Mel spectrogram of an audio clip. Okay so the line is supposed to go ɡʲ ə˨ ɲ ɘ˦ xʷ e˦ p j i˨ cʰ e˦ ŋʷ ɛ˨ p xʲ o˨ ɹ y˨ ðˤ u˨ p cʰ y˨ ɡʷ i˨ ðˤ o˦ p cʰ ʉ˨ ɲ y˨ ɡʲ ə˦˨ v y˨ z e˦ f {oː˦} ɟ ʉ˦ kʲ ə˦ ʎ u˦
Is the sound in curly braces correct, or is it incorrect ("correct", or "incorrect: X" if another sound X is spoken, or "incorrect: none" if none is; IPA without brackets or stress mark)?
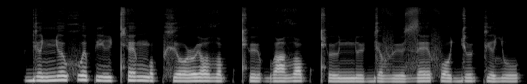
incorrect: o˦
